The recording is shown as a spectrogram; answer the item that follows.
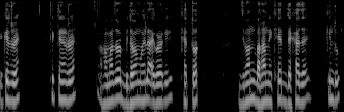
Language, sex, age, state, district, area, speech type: Assamese, male, 18-30, Assam, Lakhimpur, rural, spontaneous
